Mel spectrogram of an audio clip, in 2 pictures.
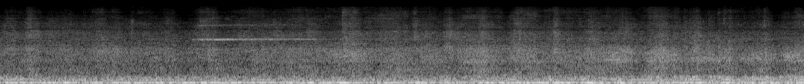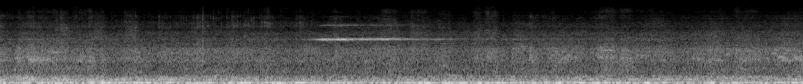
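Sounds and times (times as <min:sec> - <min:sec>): freight train wheels rumbling: 0:00.0 - 0:16.0
steel wheel squeal: 0:01.9 - 0:03.4, 0:11.0 - 0:12.7.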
